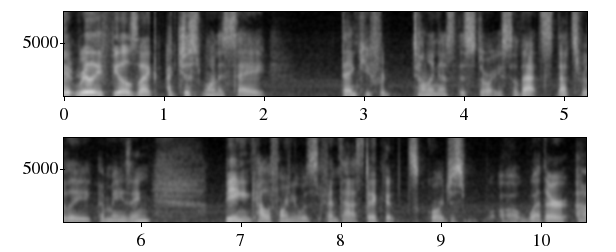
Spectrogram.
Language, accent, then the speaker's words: English; London, Ontario, Canada; I was born in London, Ontario.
